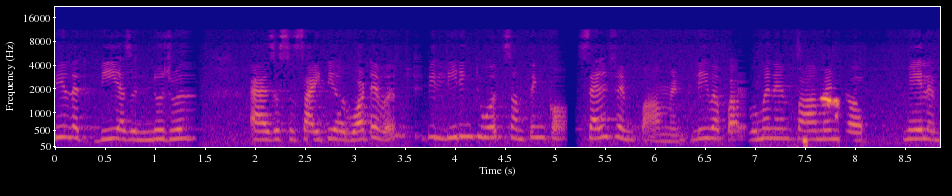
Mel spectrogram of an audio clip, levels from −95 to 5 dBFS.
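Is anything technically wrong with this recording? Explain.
Yes, there are a few problems. Throughout, the speech sounds rough and grainy, with noise between the harmonics and a thin top end. That's likely low-delay AAC compression around 32 kbps, where short frames can't resolve pitch well.

There's AAC frame loss with concealment at 1.31–1.49 s, 3.37–3.79 s, 5.01–5.29 s and 6.77–7.01 s. The decoder patched the gaps from the last good spectrum, so you hear smeared, noisy, phasey bits.

At 7.88–8.32 s the speech dips by about 10 dB for almost half a second, likely speech suppressed in double talk, with the echo canceller ducking the talker.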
